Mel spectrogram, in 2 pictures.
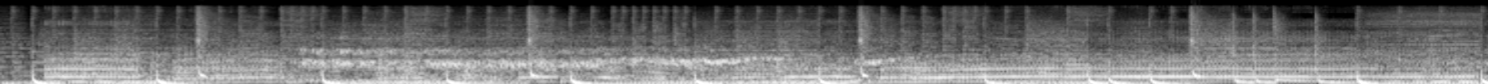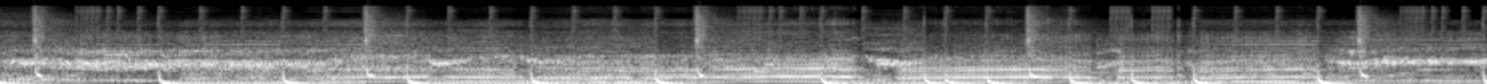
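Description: Drift cars sliding with tyres squealing and engines revving up and down, over electronic music with a heavy bass beat.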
